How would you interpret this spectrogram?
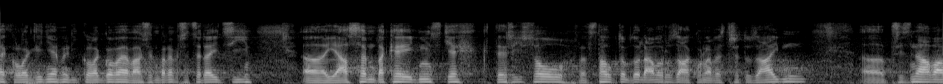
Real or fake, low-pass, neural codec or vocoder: real; 7.2 kHz; none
